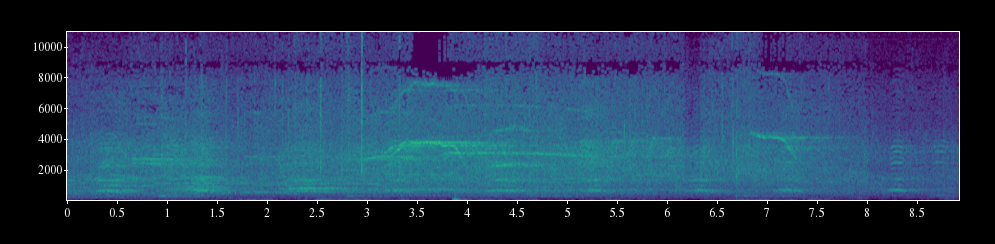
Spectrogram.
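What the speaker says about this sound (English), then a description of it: "you hear the cheers from the crowd" Crowd cheering and murmuring throughout a packed arena at a boxing world championship semi-final session in Baku, a steady broad roar with swells and a single sharp thump near the middle, a commentator talking over it.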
